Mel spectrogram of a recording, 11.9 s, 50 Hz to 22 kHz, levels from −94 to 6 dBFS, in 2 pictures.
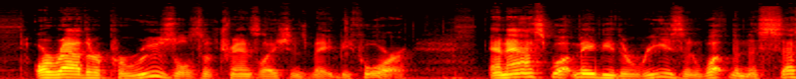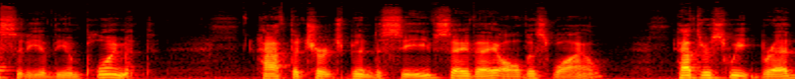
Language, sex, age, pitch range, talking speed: English, male, 50-69, 85-115 Hz, 170 wpm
